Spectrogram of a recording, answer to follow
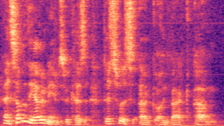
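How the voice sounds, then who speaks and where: A man's voice: medium pitch, very animated, fairly quick, a little mellow. A middle-aged man from northern Ontario whose first language is French, co-hosting a casual chat and explaining things thoughtfully. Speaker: co-host. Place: wood-panelled cabin room, seated at table. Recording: roomy, distant, faint hiss.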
